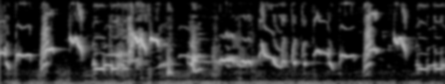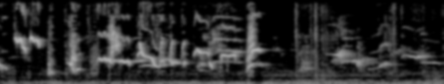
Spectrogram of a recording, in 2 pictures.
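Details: White-rumped shama in lively, varied song: rapid high whistles, chirps and sweeping slurred notes in quick bursts, pausing near the end.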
